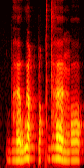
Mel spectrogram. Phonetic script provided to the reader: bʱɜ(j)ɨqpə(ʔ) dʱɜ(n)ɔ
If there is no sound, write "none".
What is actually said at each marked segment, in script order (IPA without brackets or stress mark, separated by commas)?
w, q, ŋ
